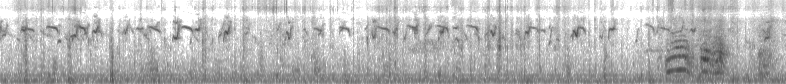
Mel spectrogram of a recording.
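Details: A brood of incubator-hatched chicks on their second day, Sultan, Golden Sebright, Cochin and booted, peep constantly in thin high downslurred notes from many birds, ending in a louder, fuller rising chirp near the close, with soft shuffling.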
